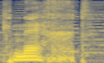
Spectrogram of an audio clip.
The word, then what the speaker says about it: knecht: Notice how in Dutch the K is pronounced. This is yet another example of English throwing a sound away without changing the spelling.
